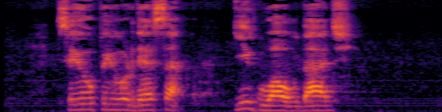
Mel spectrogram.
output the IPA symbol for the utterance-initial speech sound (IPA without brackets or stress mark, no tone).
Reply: s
